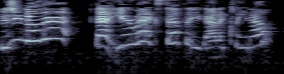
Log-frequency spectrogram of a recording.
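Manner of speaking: wide-eyed astonished ask; amazed. Real, not acted.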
